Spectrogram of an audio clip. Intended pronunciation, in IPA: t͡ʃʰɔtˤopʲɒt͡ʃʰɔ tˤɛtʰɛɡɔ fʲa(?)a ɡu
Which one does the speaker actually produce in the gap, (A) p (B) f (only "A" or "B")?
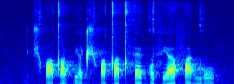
B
